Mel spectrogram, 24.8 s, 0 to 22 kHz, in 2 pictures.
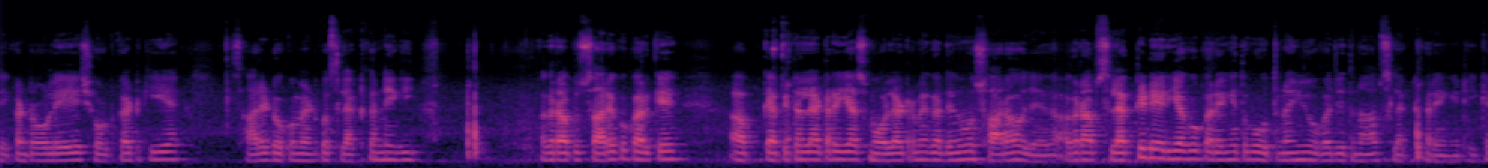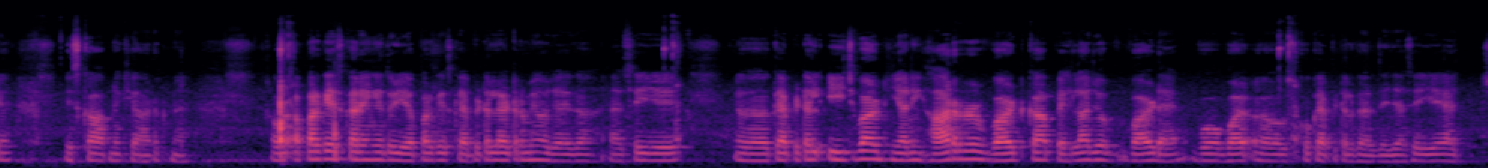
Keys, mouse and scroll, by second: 6.4 click, 14.7 click, 20.0 click, 23.0 click.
